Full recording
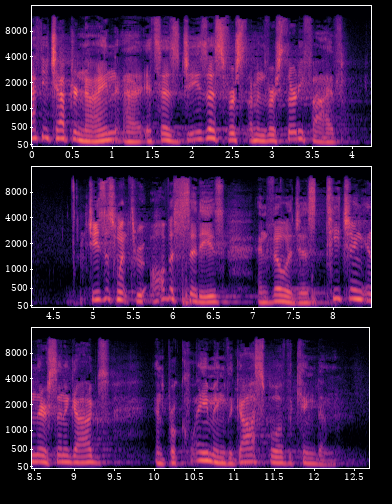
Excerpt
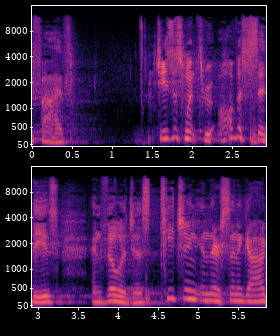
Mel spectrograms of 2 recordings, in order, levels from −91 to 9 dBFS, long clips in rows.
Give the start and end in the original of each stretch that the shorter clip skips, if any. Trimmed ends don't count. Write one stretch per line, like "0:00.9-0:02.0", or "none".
none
